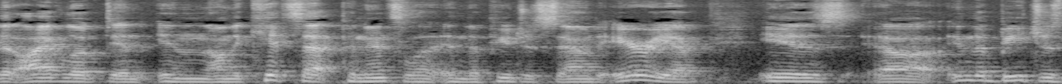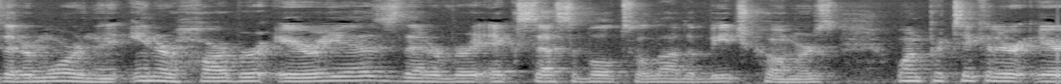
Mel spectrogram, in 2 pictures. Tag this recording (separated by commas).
Speech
